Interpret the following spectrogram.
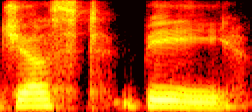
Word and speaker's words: JusBe: it to be wonderful it's called just be meditation and it's spelled jusbe it's also a mantra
